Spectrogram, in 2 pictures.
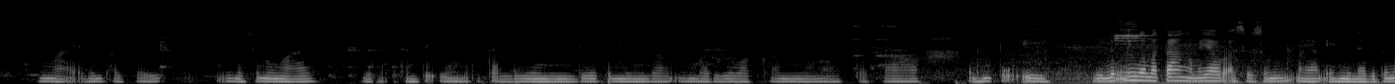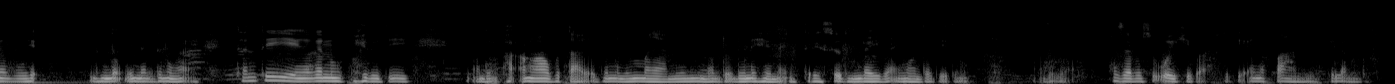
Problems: constant background noise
